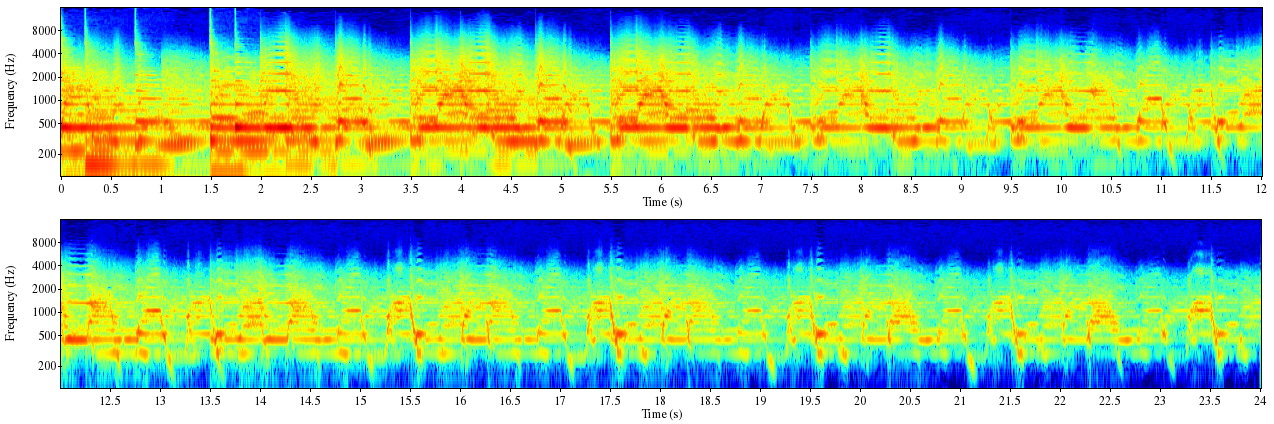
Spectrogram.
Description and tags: wah-sat feedback
A distorted keyboard comp with a tasty rhythmic wah degraded echo feedback effect.
echo, feedback, saturation, distortion, loop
